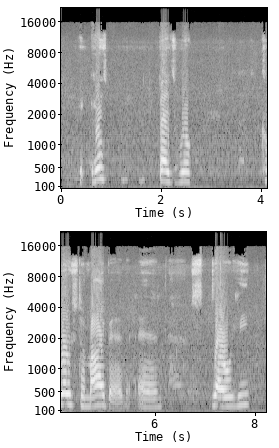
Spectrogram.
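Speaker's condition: Stutter; past speech therapy alongside Kizzy, much greater speech difficulty earlier; still some speech trouble; stutter called bad by speech therapist, told to slow down, already talks slowly; repeated sounds, prolonged sounds, blocks

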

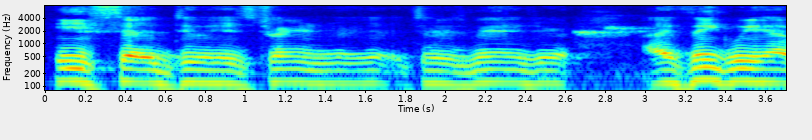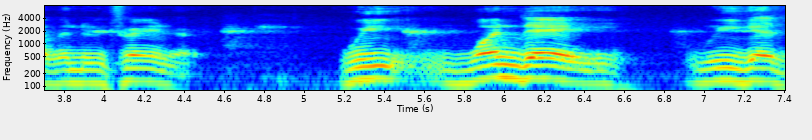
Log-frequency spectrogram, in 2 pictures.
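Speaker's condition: Parkinson's disease; sometimes

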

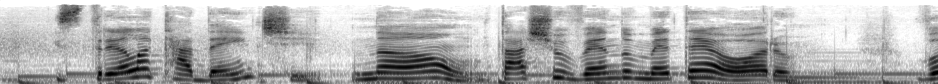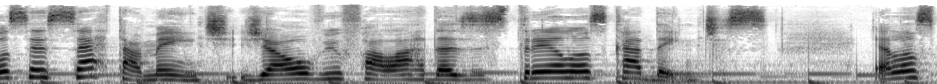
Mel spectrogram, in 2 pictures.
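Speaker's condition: No condition

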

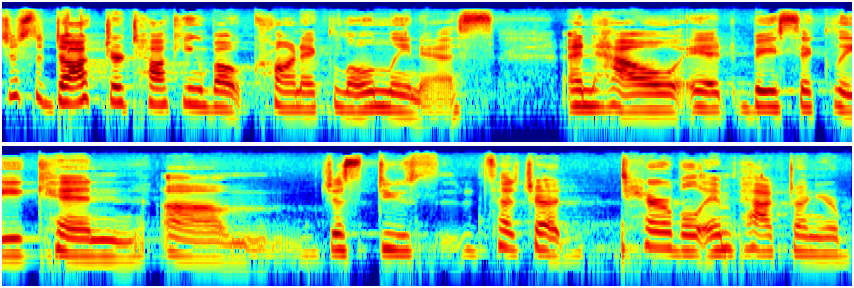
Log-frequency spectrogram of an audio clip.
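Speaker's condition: No condition

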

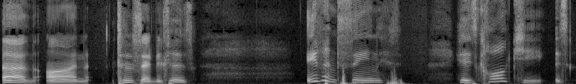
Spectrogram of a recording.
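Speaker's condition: Cerebral palsy

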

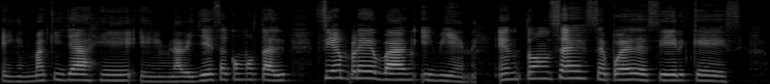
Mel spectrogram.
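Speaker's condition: Cleft lip and palate; congenital cleft lip and cleft palate, two operations, Operación Sonrisa credited, visible lip scar, altered nose shape

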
